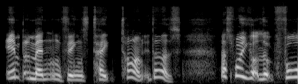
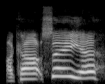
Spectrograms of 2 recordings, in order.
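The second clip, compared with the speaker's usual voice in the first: calling out; 7 semitones higher, 6 dB louder, slower than usual. Real, not acted. Calling the dogs from afar.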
